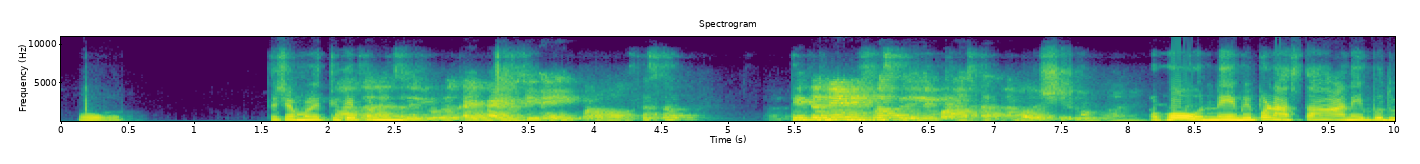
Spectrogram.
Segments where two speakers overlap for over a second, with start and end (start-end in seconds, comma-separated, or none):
none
